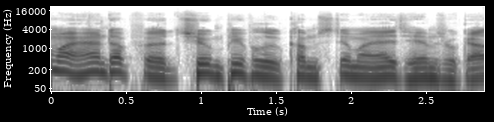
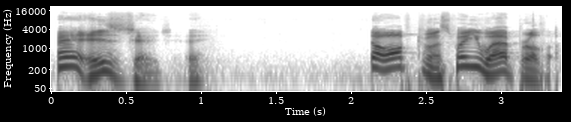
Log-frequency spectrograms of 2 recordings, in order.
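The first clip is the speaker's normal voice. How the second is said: high, carrying call across the room; 6 semitones higher than usual. Real, not acted. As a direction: shout out to find a buddy. Calling out for a missing player.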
